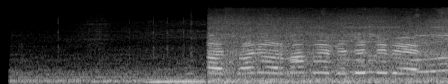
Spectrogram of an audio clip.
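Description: Road traffic with a minibus and a car driving past: a low engine hum that grows louder. About two seconds in, it cuts abruptly to street ambience with people's voices close by.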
